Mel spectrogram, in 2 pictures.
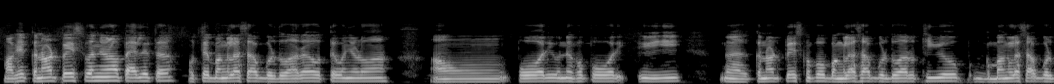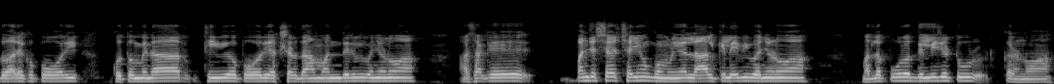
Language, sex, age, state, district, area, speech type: Sindhi, male, 45-60, Delhi, South Delhi, urban, spontaneous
